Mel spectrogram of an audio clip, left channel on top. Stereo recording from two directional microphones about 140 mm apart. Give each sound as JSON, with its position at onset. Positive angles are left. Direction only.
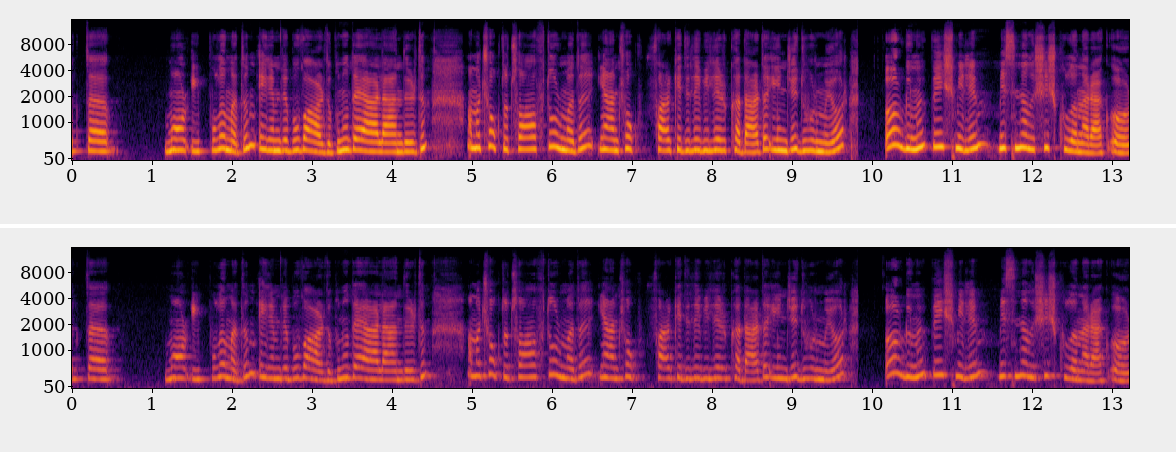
{"t": 0.2, "sound": "speech", "side_deg": 40}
